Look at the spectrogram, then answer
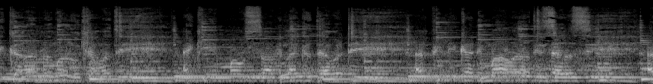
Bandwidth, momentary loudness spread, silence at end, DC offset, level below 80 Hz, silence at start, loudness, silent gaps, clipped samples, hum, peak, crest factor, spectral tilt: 16 kHz; 2 LU; 0 s; under 0.1%; -62 dBFS; 0 s; -24 LUFS; none; under 0.1%; none; -8 dBFS; 14 dB; -4.5 dB/octave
